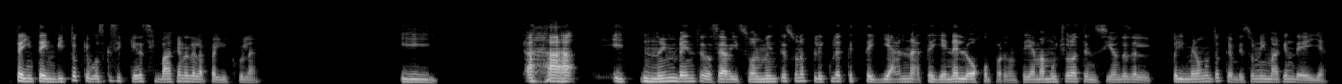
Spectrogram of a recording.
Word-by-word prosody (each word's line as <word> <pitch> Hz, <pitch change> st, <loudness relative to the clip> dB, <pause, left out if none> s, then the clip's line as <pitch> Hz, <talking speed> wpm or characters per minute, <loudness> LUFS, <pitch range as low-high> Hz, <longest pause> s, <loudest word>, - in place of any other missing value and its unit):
te 145 Hz, -4 st, +7 dB
te 135 Hz, -, +6 dB
invito 135 Hz, +7 st, +1 dB
que 155 Hz, -, -3 dB
busques 130 Hz, +4 st, -5 dB
si 155 Hz, -, -7 dB
quieres 140 Hz, +1 st, -2 dB
imágenes 130 Hz, +2 st, 0 dB
de 135 Hz, -, +1 dB
la 120 Hz, -, -3 dB
película. 110 Hz, 0 st, -7 dB, 1.4 s
Y 115 Hz, -5 st, -2 dB, 0.8 s
ajá, -, -, +7 dB, 0.3 s
y 135 Hz, -3 st, -3 dB
no 135 Hz, -1 st, +3 dB
inventes, 145 Hz, -1 st, +2 dB
o 120 Hz, -, 0 dB
sea, 125 Hz, 0 st, +5 dB
visualmente 130 Hz, +4 st, 0 dB
es 150 Hz, -, -9 dB
una 155 Hz, 0 st, -2 dB
película 140 Hz, 0 st, -3 dB
que -, -, -7 dB
te 135 Hz, -4 st, -3 dB
llana, 125 Hz, +3 st, -2 dB
te 140 Hz, -4 st, -2 dB
llena 120 Hz, +2 st, +2 dB
el 130 Hz, 0 st, +5 dB
ojo, 125 Hz, -, +3 dB
perdón, 100 Hz, -2 st, -10 dB
te 115 Hz, -, -7 dB
llama 120 Hz, +1 st, 0 dB
mucho 125 Hz, +2 st, -3 dB
la 135 Hz, -, +2 dB
atención 115 Hz, -2 st, -6 dB
desde 120 Hz, 0 st, -4 dB
el 105 Hz, -4 st, -6 dB, 0.2 s
primer 125 Hz, -1 st, +1 dB
momento 140 Hz, +4 st, -5 dB
que 135 Hz, -, -5 dB
ves 115 Hz, +1 st, -10 dB
una 130 Hz, +1 st, -3 dB
imagen 125 Hz, 0 st, -3 dB
de 110 Hz, -2 st, -1 dB
ella. 105 Hz, 0 st, -6 dB
130 Hz, 200 wpm, -24 LUFS, 120-140 Hz, 1.4 s, te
